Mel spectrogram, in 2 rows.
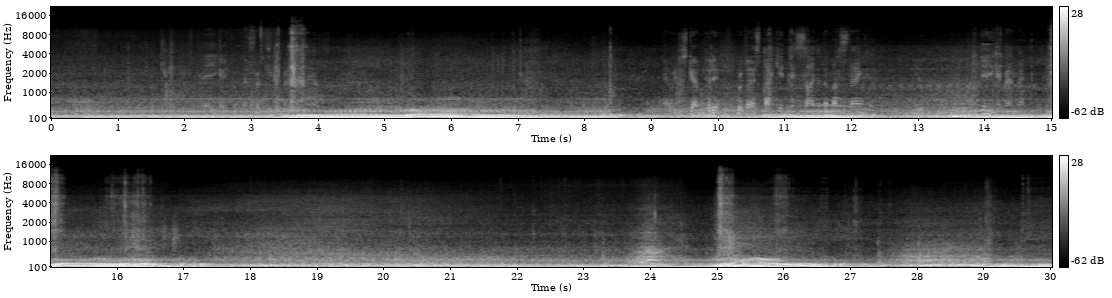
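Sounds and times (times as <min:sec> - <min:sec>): car engine revving from inside cabin: 0:03.2 - 0:08.5, 0:13.5 - 0:16.9, 0:23.6 - 0:30.0.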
